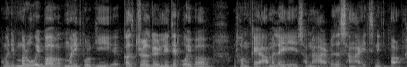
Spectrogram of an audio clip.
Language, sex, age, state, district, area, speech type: Manipuri, male, 18-30, Manipur, Imphal West, urban, spontaneous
